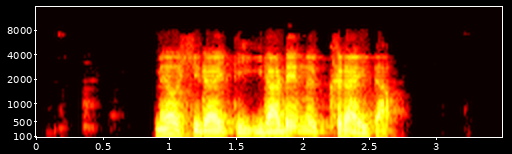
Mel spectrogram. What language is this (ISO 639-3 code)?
jpn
